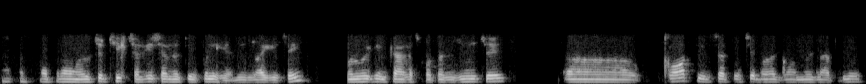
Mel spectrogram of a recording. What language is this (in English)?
Nepali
